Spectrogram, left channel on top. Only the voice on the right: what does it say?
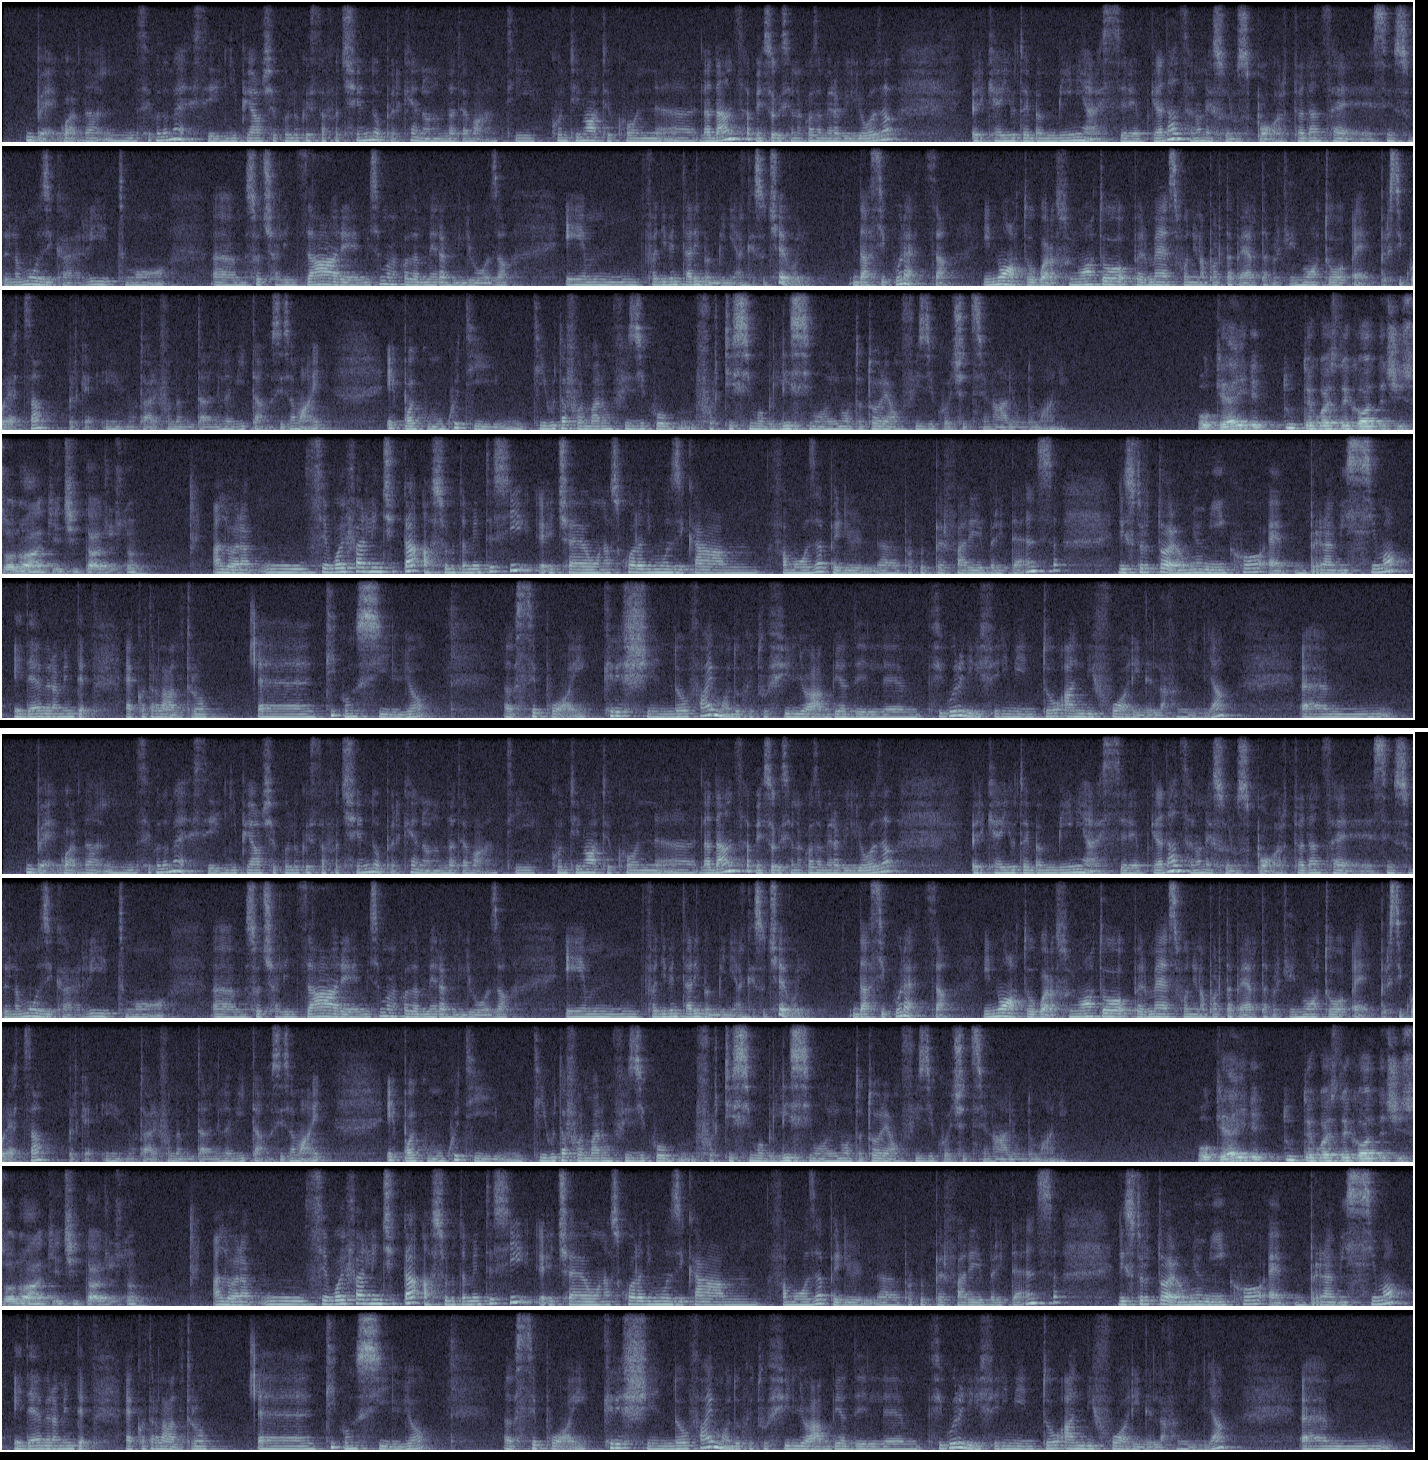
Beh, guarda, mhmm, secondo me se gli piace quello che sta facendo, perché non andate avanti? Continuate con eh, la danza, penso che sia una cosa meravigliosa, perché aiuta i bambini a essere perché la danza non è solo sport, la danza è senso della musica, ritmo, ehm, socializzare, mi sembra una cosa meravigliosa e mm, fa diventare i bambini anche socievoli, dà sicurezza. Il nuoto, guarda, sul nuoto per me sfondi una porta aperta perché il nuoto è per sicurezza, perché il nuotare è fondamentale nella vita, non si sa mai, e poi comunque ti, ti aiuta a formare un fisico fortissimo, bellissimo, il nuotatore ha un fisico eccezionale un domani.
Allora, mhmm, se vuoi farli in città assolutamente sì, e c'è una scuola di musica, mhmm, famosa per il proprio per fare break dance. L'istruttore è un mio amico, è bravissimo ed è veramente ecco tra l'altro, ehm, ti consiglio, uhm, se puoi, crescendo, fai in modo che tuo figlio abbia delle mm, figure di riferimento al di fuori della famiglia. Ehm,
